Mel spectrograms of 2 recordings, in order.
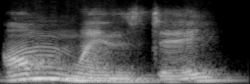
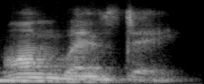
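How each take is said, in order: First: The n of on becomes an m sound. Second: The n of on stays a clear n sound. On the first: "in everyday fluent speech" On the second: "instead of saying"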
